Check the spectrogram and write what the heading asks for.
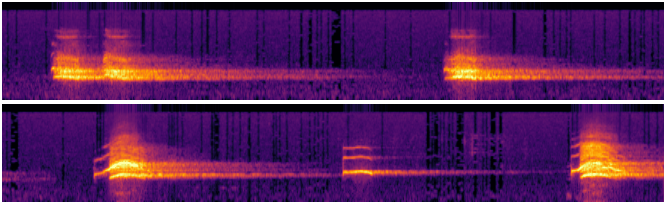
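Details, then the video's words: Red fox calls: five loud harsh screaming calls, each starting with a sharp burst and trailing into a long fading nasal tone, spaced roughly three seconds apart, over a quiet background. "Fox ( Vulpes vulpes ) calls."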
